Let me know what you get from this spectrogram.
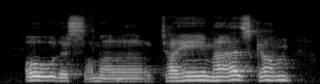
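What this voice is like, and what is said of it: Sung line in Scottish accent. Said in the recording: “if I was to sing a Scottish ballad to you, ... I would have to think about my accent.”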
